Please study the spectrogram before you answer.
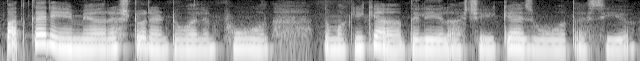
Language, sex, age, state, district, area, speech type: Kashmiri, female, 18-30, Jammu and Kashmir, Budgam, rural, spontaneous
